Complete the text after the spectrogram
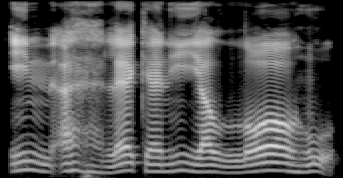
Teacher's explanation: Bu yerda tafhim bo'ladi. Alloh lafzi yo'g'onlashtiriladi.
